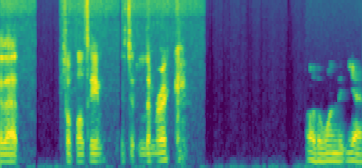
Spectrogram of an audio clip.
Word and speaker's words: Limerick: do you say that football team is it limerick oh the one that yeah limerick yes then um i heard i heard an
